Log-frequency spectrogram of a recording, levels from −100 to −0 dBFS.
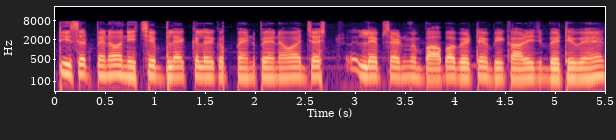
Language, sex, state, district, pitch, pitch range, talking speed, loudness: Hindi, male, Uttarakhand, Tehri Garhwal, 140 Hz, 130-145 Hz, 250 wpm, -15 LUFS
